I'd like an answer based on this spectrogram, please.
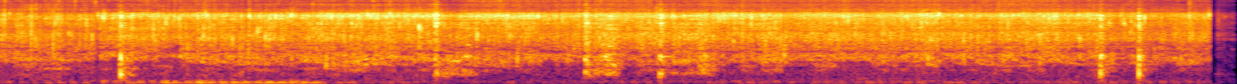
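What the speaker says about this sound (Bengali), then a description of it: "পেঁয়াজ কুচি দিয়ে দিচ্ছি।" Chopped onion sizzles in hot oil with cumin seeds in a pan, a steady close hiss broken by scrapes and stirring clicks, with no talk.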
